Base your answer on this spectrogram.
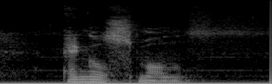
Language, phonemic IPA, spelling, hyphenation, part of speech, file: Dutch, /ˈɛ.ŋəlsˌmɑn/, Engelsman, En‧gels‧man, noun, Nl-Engelsman.ogg
- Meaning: Englishman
